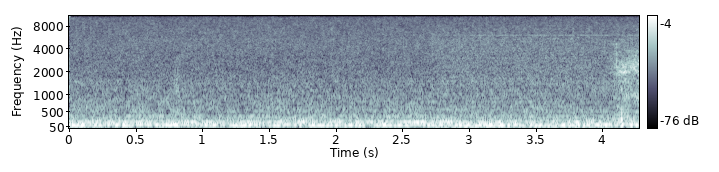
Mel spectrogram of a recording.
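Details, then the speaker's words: Diaphragm of the stethoscope placed over the right renal artery, aorta and left renal artery, as done in hypertensive patients to seek a bruit; none heard, a normal renal artery auscultation without bruit. "If the patient has hypertension, listen for bruise over the right renal artery, aorta, and left renal artery."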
